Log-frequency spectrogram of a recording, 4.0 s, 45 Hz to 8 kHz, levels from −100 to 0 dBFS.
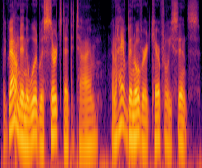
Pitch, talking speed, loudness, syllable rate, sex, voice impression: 110 Hz, 265 wpm, -19 LUFS, 6.4 syllables/s, male, very masculine, middle-aged, thick, slightly tensed, slightly weak, dark, slightly soft, slightly muffled, fluent, slightly raspy, slightly cool, very intellectual, slightly refreshing, sincere, very calm, very mature, slightly friendly, slightly reassuring, very unique, elegant, wild, slightly sweet, lively, intense, sharp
